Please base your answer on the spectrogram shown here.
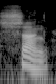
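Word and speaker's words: Schrank: আর্টিকেলটা জানতে হবে ডিয়া শ্রাঙ্ক তাহলে আমি আগে এখানে শ্রাঙ্ক লিখি এটা হচ্ছে এস সি এইচ আমি ইংলিশে বলতেছি এখানে লেটার গুলা আর এ এন কে শ্রাং ডে শ্রাং এটা জার্মান প্রোনাউন্সিয়েশন হচ্ছে শ্রাং তাহলে ডে থাকলে কি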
